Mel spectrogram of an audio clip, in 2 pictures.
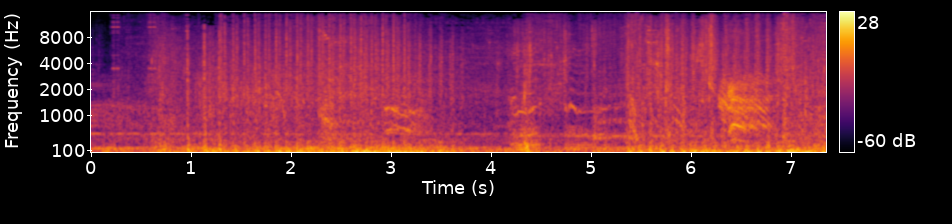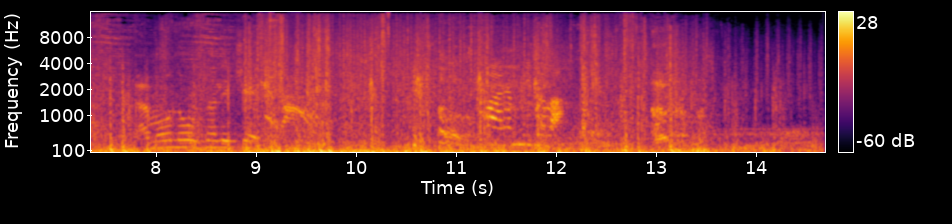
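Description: Rapid gunfire rattles and bangs.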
